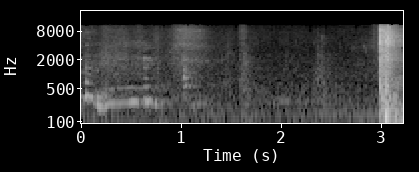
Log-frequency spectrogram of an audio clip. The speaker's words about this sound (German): Jetzt geht die Tür zu.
